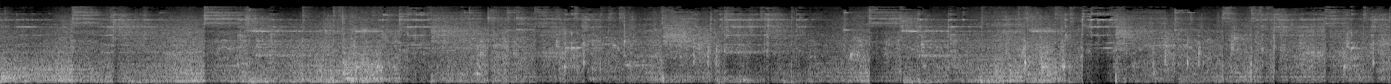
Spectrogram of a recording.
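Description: Automatic cartridge assembly machine running: a steady mechanical clatter of rapid clicks and metallic clinks as the rotary index table and pick-and-place head cycle, over a constant motor hum.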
